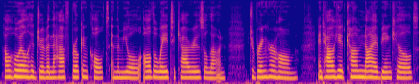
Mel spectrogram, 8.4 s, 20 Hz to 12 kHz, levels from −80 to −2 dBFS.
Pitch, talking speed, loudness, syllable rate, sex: 205 Hz, 205 wpm, -19 LUFS, 4.9 syllables/s, female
